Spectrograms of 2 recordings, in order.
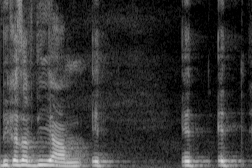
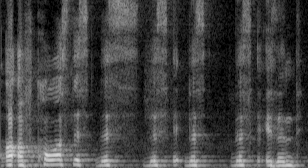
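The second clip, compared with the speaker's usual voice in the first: word repeated in a real stammer; halting, stuck restarts. Real, not acted. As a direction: stumble repeatedly before finishing the phrase. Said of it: "I may stammer from time to time".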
